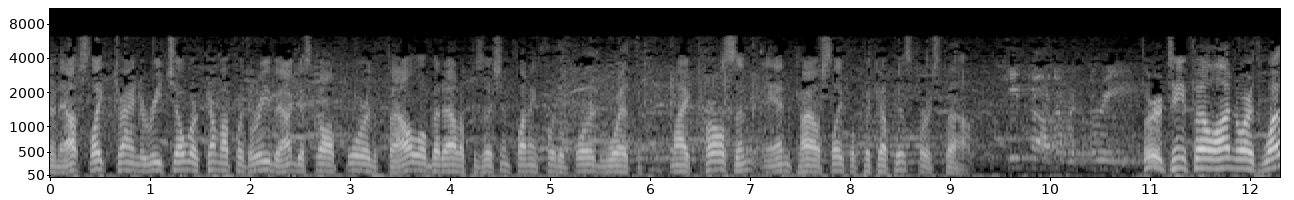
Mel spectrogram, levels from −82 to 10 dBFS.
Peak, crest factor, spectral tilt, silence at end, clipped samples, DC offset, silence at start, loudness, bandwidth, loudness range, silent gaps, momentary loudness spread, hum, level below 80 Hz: 0 dBFS; 18 dB; -6 dB/octave; 0 s; under 0.1%; under 0.1%; 0 s; -19 LUFS; 6.6 kHz; 5 LU; none; 13 LU; none; -44 dBFS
